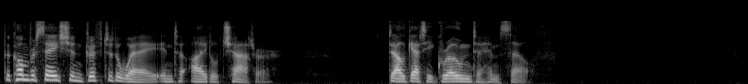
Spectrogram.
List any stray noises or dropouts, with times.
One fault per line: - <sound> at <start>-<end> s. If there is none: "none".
none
